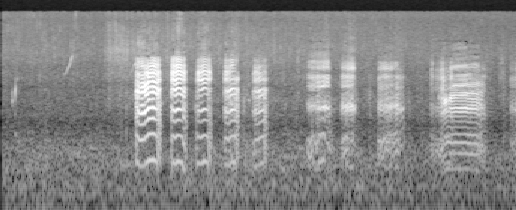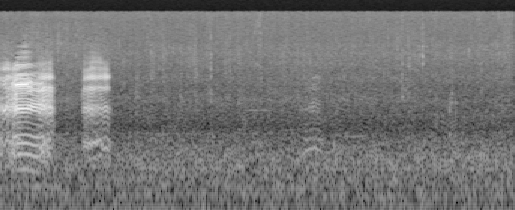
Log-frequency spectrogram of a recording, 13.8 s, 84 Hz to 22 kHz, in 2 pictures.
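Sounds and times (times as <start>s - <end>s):
low background rumble: 0.0s - 13.7s
glossy ibis grunting and croaking: 1.8s - 8.4s.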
